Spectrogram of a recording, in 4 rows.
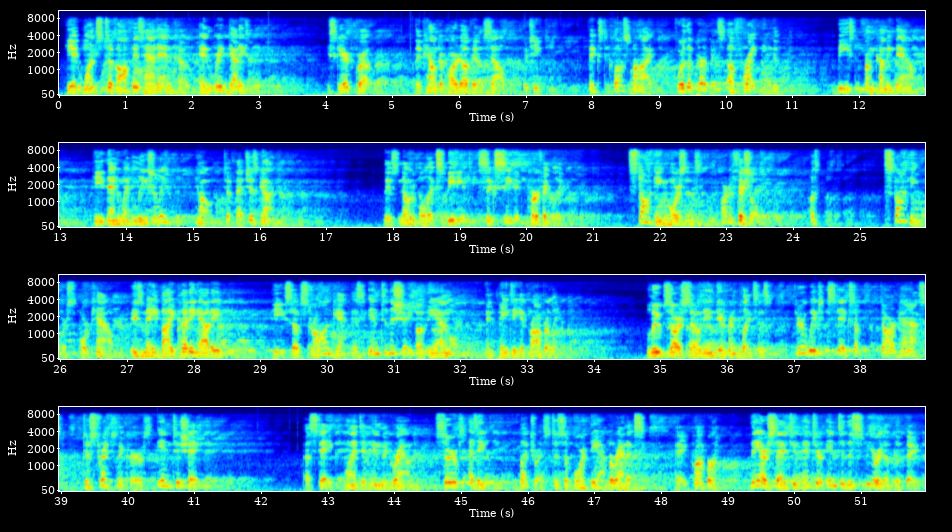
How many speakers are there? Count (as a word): one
